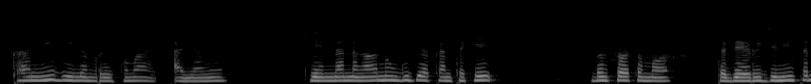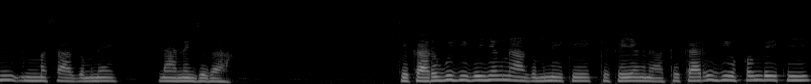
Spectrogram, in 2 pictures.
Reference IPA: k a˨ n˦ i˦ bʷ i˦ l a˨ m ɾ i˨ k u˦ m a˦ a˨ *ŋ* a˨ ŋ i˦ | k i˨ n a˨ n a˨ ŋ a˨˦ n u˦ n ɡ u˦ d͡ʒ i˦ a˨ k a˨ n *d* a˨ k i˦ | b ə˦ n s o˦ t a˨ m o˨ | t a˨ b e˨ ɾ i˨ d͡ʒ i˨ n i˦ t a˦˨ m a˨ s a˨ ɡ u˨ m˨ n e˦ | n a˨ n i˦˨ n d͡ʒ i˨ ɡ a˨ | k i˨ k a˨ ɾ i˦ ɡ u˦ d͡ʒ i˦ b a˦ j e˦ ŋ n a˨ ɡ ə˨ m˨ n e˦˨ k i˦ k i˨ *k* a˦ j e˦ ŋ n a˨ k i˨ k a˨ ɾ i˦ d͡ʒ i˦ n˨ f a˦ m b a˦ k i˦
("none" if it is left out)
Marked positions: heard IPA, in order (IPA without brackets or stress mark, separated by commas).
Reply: ɲ, t, k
